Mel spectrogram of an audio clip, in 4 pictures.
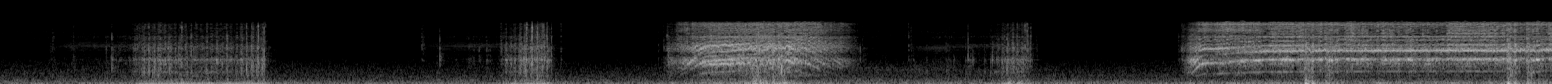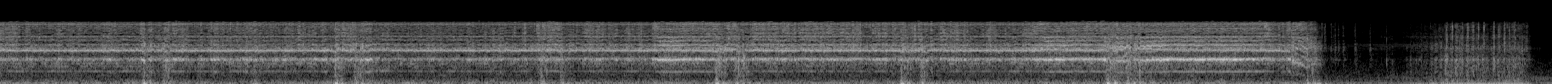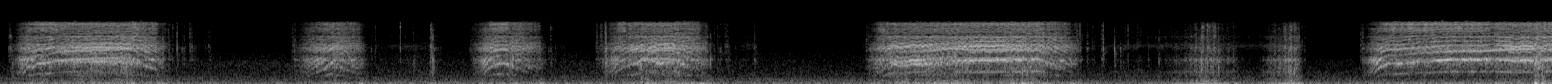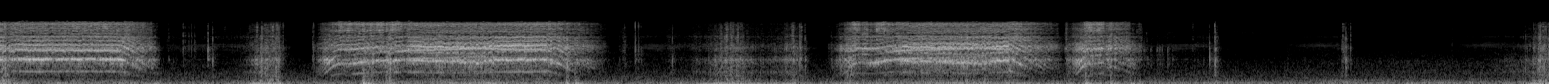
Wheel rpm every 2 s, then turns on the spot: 10, 0, 10, 80, 10, 20, 150, 160, 160, 160, 160, 160, 160, 160, 50, 60, 40, 20, 60, 30, 110, 10, 110, 140, 40, 130, 20, 80, 70, 0, 0.
0-2 28-30 32-38 52-54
